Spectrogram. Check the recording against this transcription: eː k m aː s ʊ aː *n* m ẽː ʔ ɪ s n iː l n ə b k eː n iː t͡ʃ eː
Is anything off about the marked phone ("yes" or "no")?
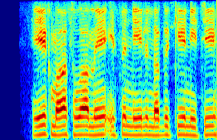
yes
